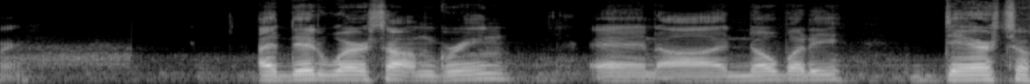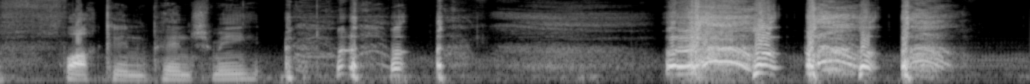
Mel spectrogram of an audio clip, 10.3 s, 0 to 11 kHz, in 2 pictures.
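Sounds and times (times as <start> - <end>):
speech: 1.3 - 7.5, 8.5 - 9.1
throat clearing: 6.6 - 9.9
loud harsh hacking coughs: 6.6 - 10.0.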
